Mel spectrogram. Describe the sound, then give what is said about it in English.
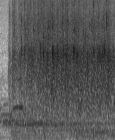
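Dense, steady hand claps run through a music track with low sustained tones underneath, fairly loud and continuous for the whole stretch, with no voices. “Finally, hand claps.”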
